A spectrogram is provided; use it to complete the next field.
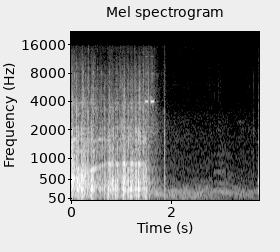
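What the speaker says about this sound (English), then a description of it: "And now we're going to sew this one and this one." A sewing machine stitching zipper tape, running in a fast close buzzing burst for about a second and a half before stopping, followed by near silence and a faint click.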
